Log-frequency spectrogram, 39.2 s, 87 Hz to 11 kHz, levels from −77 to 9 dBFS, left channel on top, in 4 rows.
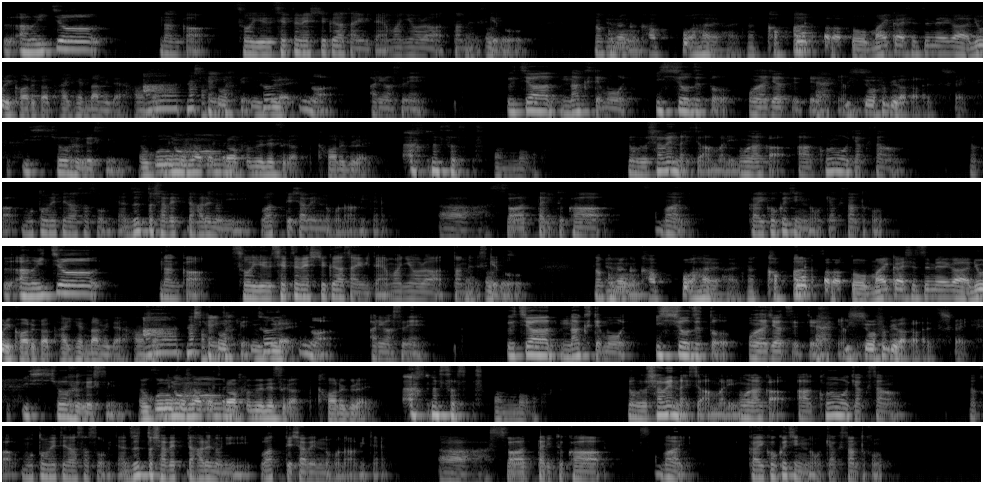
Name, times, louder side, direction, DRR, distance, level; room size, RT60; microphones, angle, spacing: voice 1, 0.0-1.0 1.6-2.1 2.3-5.2 5.9-6.5 7.9-8.1 11.2-13.1 13.5-14.1 14.9-16.1 16.3-18.4 19.8-20.9 21.2-21.9 23.6-24.4 25.9-28.6 29.3-33.3 34.5-35.5 36.0-36.3 36.9-38.2, right 4 dB, 85° right, 0.9 m, -34 dB
voice 2, 4.6-5.0 6.0-11.4 11.8-12.7 17.9-19.9 21.0-23.3 24.5-24.9 33.8-34.7, right 5 dB, 65° right, 0.4 m, -33 dB
12.0 x 4.3 x 7.5 m
head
